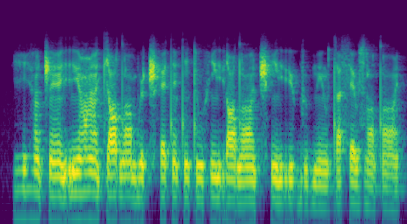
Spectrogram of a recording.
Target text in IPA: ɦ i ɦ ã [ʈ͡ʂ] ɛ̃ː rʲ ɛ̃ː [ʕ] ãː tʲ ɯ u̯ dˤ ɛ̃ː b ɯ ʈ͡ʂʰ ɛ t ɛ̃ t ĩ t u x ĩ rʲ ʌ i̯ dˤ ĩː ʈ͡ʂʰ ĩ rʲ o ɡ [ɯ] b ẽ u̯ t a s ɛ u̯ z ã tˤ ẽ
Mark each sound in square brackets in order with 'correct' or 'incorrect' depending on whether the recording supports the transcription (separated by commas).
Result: correct, correct, correct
